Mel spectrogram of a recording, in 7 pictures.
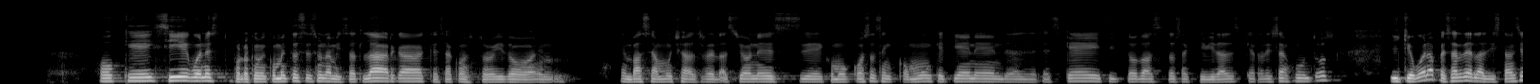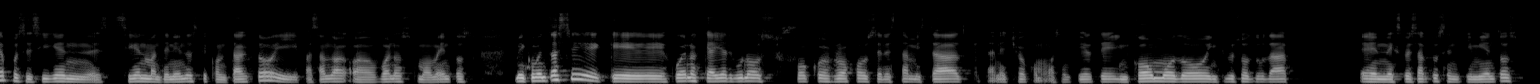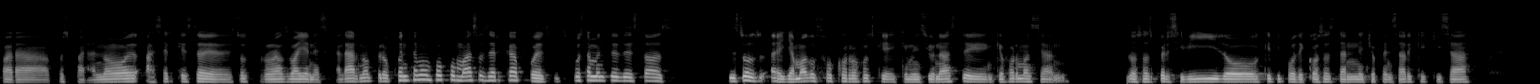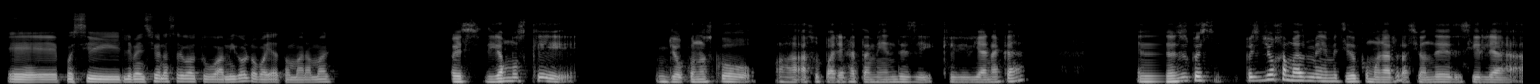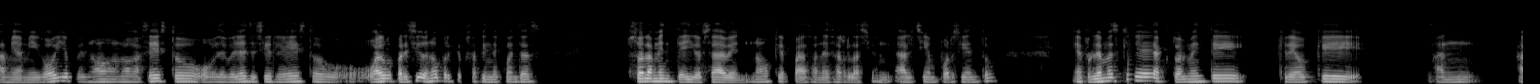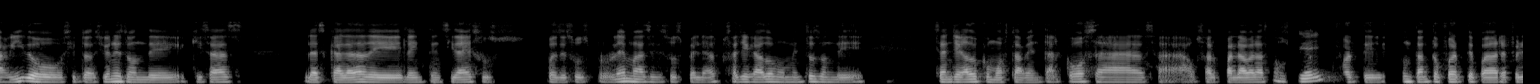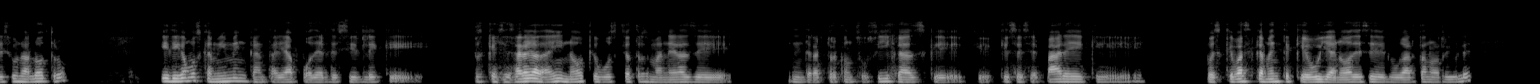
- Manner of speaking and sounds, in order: none
- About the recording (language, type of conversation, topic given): Spanish, advice, ¿Cómo puedo expresar mis sentimientos con honestidad a mi amigo sin que terminemos peleando?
